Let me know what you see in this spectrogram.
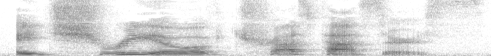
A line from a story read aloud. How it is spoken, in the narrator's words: Benzai sneered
